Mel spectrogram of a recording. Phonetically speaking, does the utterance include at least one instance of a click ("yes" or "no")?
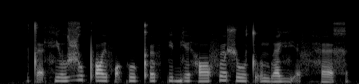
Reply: no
